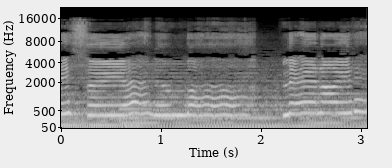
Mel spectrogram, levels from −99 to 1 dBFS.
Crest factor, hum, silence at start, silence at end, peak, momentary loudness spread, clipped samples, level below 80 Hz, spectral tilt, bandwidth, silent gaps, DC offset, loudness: 12 dB; none; 0 s; 0 s; -8 dBFS; 6 LU; under 0.1%; -32 dBFS; -4 dB/octave; 16.5 kHz; none; under 0.1%; -20 LUFS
